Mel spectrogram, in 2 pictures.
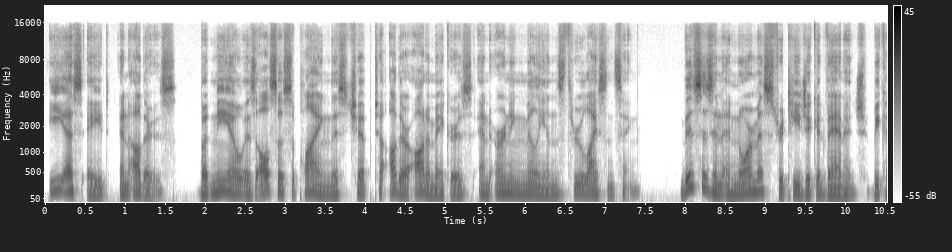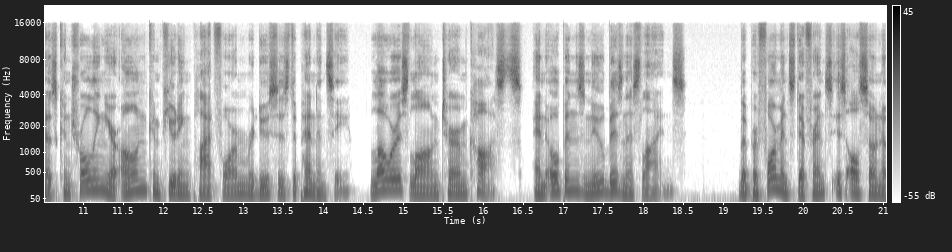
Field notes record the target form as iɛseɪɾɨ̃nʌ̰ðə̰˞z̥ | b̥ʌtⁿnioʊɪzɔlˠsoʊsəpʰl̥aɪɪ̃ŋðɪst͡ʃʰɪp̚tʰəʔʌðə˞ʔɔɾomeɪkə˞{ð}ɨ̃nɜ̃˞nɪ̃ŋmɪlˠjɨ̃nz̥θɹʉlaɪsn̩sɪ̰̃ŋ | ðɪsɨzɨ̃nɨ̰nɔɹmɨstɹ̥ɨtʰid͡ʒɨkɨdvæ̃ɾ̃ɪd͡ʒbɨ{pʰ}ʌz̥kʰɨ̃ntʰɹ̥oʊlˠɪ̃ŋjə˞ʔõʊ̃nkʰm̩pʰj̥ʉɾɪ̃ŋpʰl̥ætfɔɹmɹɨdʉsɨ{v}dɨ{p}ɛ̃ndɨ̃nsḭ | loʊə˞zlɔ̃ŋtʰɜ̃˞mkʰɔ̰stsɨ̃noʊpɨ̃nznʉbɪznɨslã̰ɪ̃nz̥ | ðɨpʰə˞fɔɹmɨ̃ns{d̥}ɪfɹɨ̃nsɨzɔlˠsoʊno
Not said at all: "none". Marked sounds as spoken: z, kʰ, z, pʰ, d̥

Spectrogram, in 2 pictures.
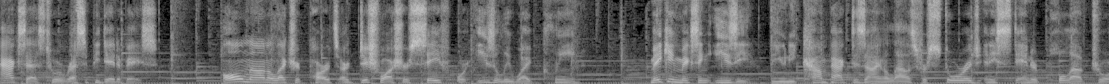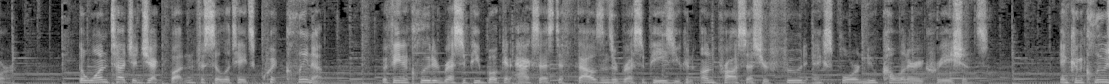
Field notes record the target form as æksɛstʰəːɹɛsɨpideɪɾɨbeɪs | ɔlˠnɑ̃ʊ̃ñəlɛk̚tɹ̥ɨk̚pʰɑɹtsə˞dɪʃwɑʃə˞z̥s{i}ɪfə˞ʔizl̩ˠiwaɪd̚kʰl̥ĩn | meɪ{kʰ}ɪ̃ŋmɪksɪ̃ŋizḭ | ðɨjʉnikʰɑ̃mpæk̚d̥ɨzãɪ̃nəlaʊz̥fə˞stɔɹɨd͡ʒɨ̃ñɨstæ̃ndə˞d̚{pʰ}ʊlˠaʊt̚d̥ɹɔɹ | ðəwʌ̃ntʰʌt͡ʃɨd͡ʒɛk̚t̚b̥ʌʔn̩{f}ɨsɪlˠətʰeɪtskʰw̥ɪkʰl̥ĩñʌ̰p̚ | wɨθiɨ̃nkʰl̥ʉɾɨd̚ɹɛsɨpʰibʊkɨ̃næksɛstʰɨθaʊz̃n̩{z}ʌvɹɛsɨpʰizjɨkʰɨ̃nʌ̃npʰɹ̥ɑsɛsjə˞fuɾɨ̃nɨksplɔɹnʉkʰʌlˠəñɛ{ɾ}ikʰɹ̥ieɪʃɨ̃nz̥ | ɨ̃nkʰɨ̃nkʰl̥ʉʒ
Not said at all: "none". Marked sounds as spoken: e, k, pʰ, f, z, ɹ

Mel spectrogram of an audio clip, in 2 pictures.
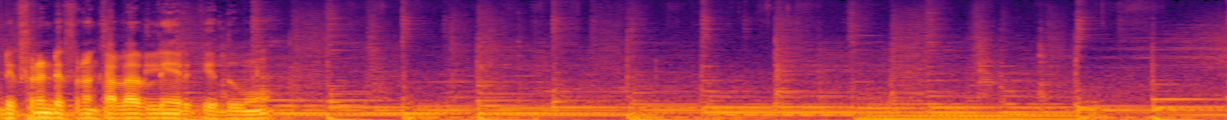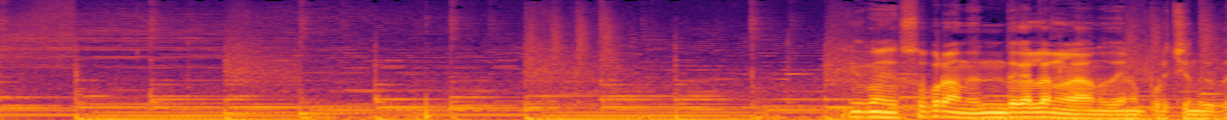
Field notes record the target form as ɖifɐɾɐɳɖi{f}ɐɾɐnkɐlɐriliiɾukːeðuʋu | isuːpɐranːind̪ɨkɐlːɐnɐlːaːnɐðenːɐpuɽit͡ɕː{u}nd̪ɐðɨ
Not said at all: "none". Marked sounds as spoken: f, u

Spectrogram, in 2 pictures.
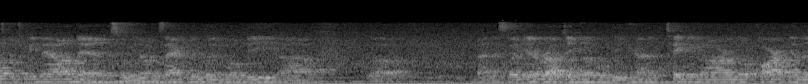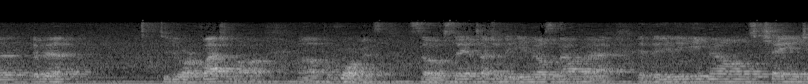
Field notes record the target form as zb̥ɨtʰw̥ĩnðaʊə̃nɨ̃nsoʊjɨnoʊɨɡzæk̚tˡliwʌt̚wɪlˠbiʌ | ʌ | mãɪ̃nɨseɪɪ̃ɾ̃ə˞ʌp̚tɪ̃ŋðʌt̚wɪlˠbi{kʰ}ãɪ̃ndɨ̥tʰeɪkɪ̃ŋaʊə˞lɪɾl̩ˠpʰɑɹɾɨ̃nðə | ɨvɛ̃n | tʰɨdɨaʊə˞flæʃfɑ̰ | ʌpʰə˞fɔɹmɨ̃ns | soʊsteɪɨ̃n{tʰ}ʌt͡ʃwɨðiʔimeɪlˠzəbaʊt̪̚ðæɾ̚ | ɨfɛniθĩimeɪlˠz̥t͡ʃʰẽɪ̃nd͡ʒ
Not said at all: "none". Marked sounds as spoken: kʰ, tʰ

